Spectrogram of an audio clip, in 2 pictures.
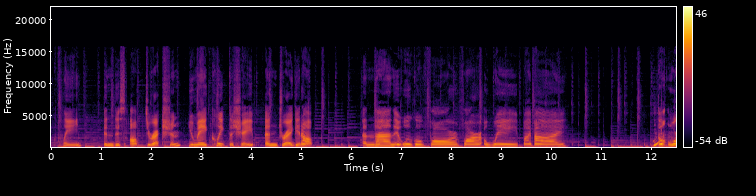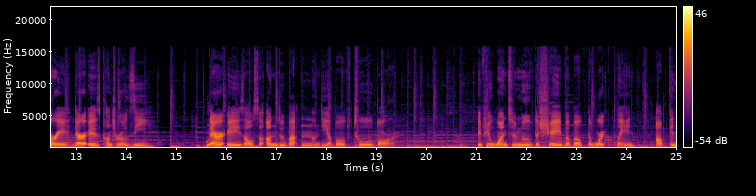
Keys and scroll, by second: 12.8 super+z.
